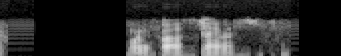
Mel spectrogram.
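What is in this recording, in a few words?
Police Southeast District Dispatch; Raleigh; wake; p25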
